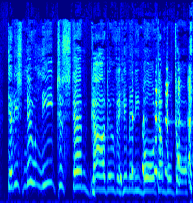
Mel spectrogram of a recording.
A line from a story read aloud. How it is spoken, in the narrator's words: she shrieked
